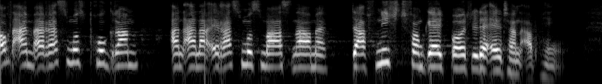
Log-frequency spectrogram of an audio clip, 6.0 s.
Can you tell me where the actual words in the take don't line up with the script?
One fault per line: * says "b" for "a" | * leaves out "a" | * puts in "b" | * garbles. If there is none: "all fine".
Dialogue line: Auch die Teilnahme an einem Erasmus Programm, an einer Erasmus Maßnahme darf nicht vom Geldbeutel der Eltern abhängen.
* leaves out "die Teilnahme an"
